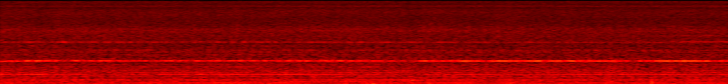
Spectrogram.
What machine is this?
fan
